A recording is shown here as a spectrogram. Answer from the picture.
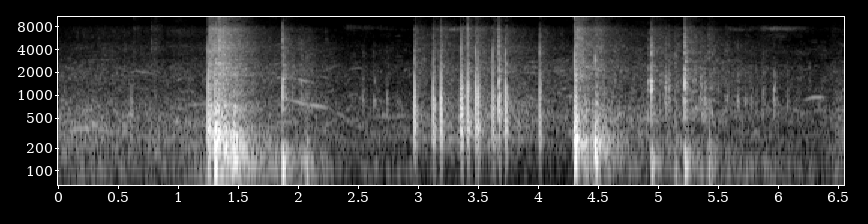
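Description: Aerial fireworks going off: two loud booming bursts, about a second in and again about four seconds in, with volleys of sharp crackling reports between and after them.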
